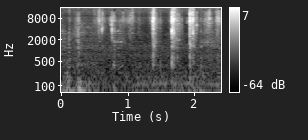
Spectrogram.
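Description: Tarot cards being handled: a few faint flicks and taps of the cards, most of them in the second half.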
